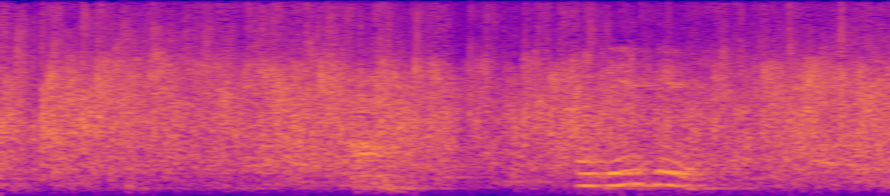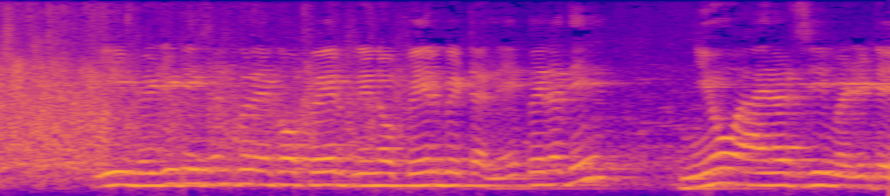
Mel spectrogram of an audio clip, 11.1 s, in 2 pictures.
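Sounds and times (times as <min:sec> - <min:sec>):
audience clapping after a meditation session: 0:00.0 - 0:09.2
speech: 0:03.6 - 0:04.6, 0:06.2 - 0:11.1.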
